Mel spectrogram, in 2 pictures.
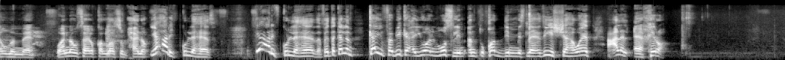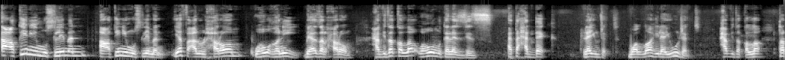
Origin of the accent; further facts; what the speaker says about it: Egypt; accent: Egyptian; دايما كلمة بقى هذه تأتي على لساني سبحان الله كمصري. اللهجة المصرية تغلب.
